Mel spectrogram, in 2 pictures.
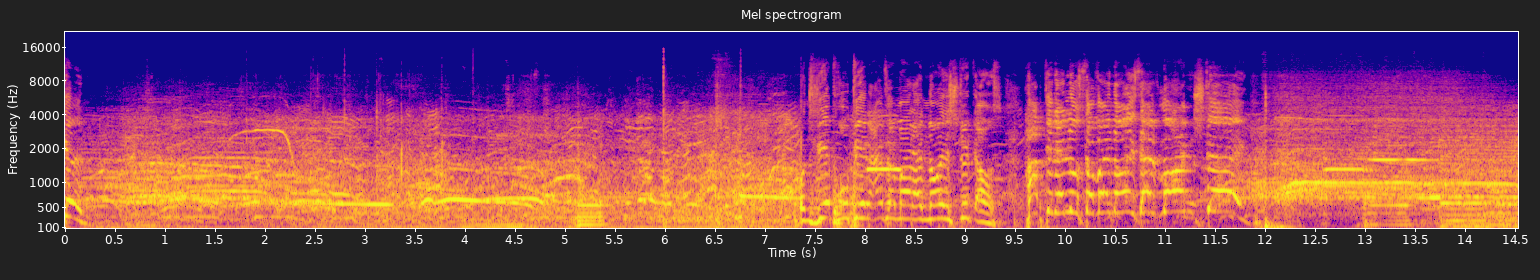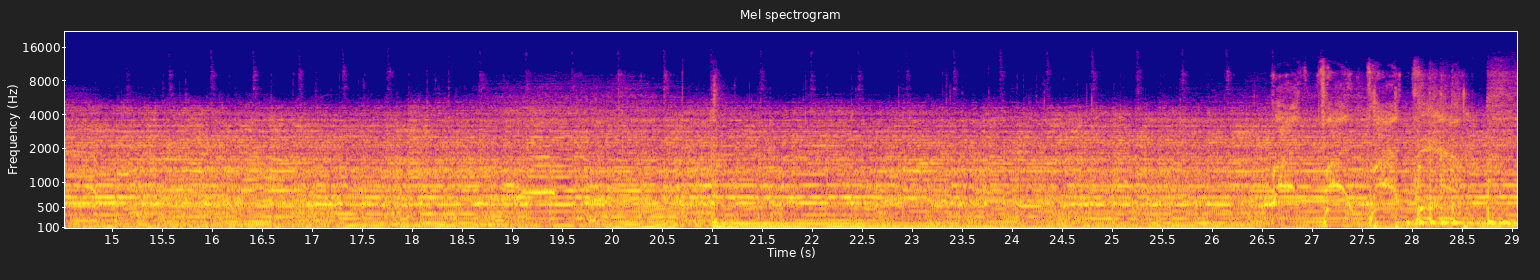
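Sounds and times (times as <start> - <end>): electric guitar: 3.8 - 6.2, 12.6 - 29.0
bass and drums: 11.9 - 12.4, 13.5 - 29.0.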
